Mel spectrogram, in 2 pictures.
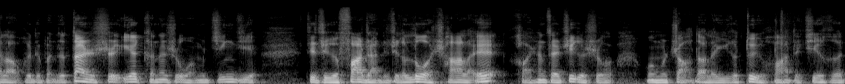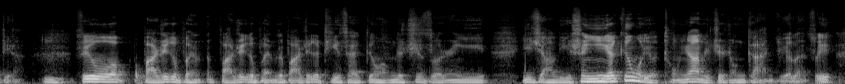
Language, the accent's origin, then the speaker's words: Chinese; Shanghai, China; 我发现北京人也做过我们上海人的戏啊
